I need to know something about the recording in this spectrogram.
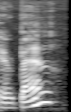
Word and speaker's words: Herbin: I always want to say it with my very poor French accent, but I've heard it pronounced J. Herbin, but I think you'd say Herbin in French.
